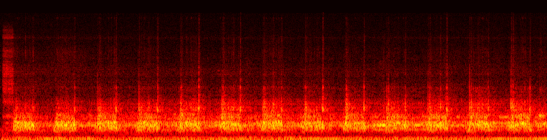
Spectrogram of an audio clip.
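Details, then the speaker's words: Mitral regurgitation murmur: rapid heartbeat with a steady blowing murmur filling the gaps between beats. "Mitral regurgitation murmur. Excellent, once again. It was mitral regurgitation murmur."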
